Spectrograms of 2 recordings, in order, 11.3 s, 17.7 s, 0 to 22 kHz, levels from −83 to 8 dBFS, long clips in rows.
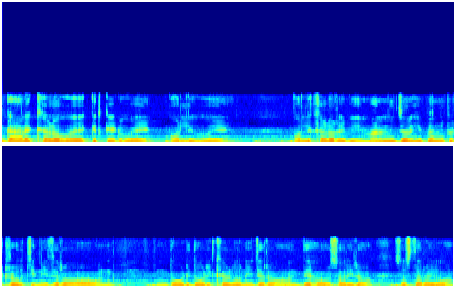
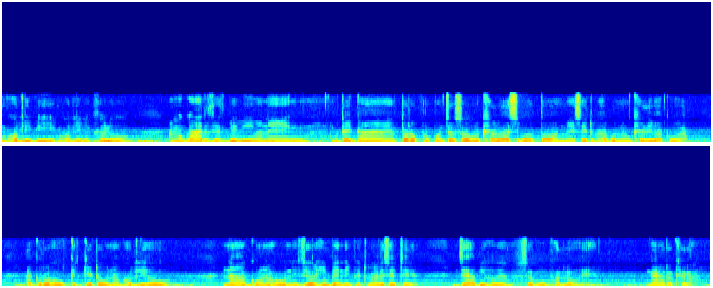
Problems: none marked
